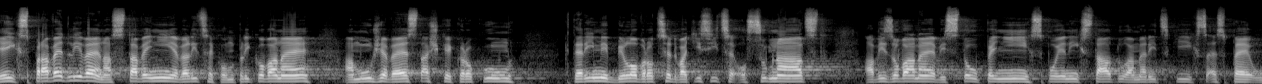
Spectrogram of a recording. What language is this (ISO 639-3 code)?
ces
